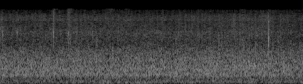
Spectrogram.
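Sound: heavy rain falling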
